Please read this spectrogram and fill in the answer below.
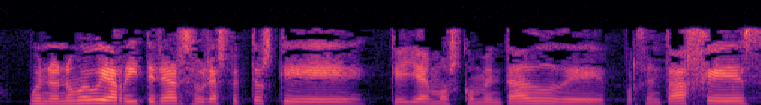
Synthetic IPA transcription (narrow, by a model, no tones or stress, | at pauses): bwe̞no̞no̞me̞βo̞jare̞jt̪e̞ɾaɾso̞β̞ɾeaspe̞k̚t̪o̞skeke̞ʝae̞mo̞sko̞mẽnt̪að̞o̞ðe̞po̞ɾθe̞nt̪axes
